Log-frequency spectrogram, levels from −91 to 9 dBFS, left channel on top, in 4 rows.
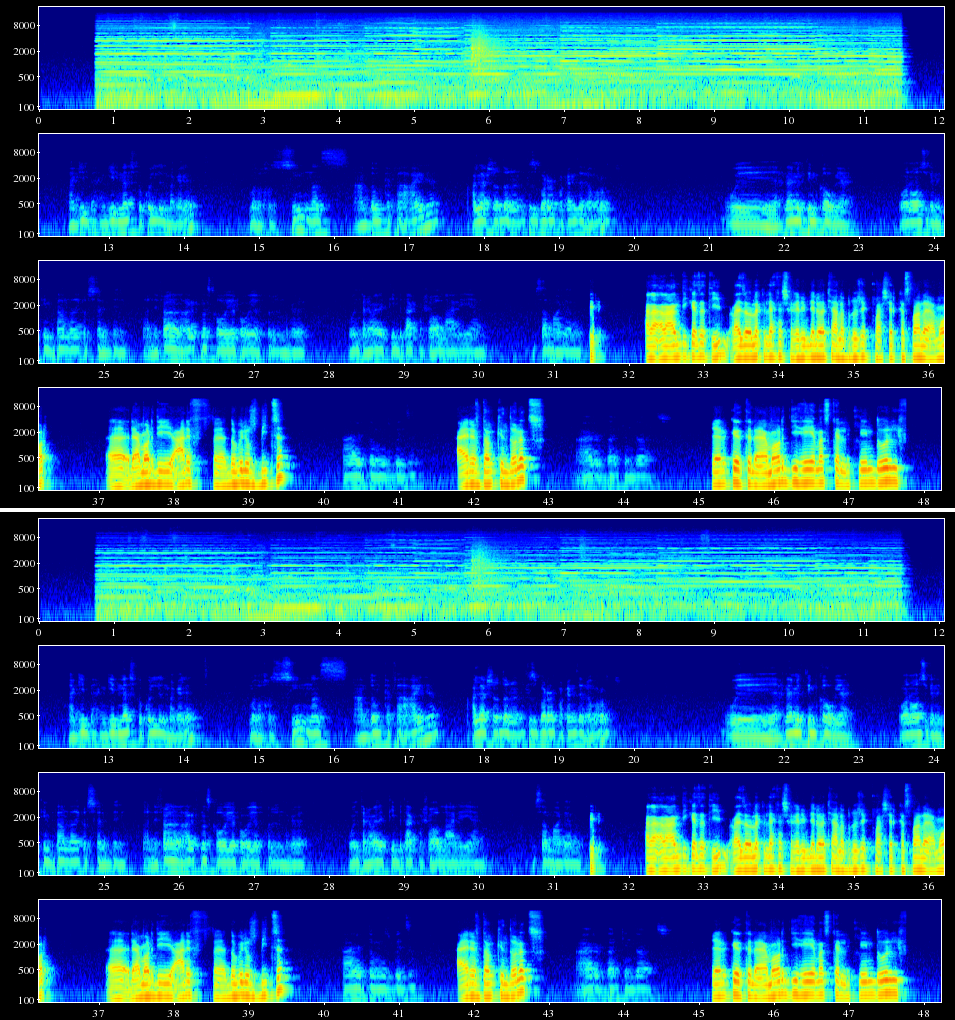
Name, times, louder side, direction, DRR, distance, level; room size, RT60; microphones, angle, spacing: sound 1, 0.7-11.5, left 6 dB, 60° left, 0.8 m, -30 dB
voice 1, 0.9-3.4 4.4-6.4 7.2-9.4 9.9-11.6 12.4-14.1 14.9-17.4 17.8-19.7 21.2-22.9 23.5-27.7 28.3-30.1 30.7-31.4 40.2-41.2 43.3-44.6, right 2 dB, 90° right, 4.2 m, -47 dB
voice 2, 32.2-36.3 37.1-39.5 41.8-42.9 45.2-47.8, left 2 dB, 20° left, 0.5 m, -21 dB
14.5 x 7.5 x 4.0 m
head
